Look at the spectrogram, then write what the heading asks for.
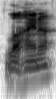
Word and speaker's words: Lahaina: one yeah yeah that's cool how do you pronounce it again lahaina lahaina mm-hmm i might have they got a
